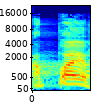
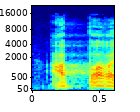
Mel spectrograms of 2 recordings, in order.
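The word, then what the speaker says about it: Abba: 그 이스라엘의 모국어로 그대로 하면은, 아람어로 하면 그냥 아빠의 발음이 똑같아요. 우리랑 이상하게 똑같아요.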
